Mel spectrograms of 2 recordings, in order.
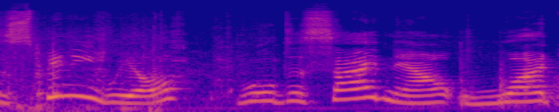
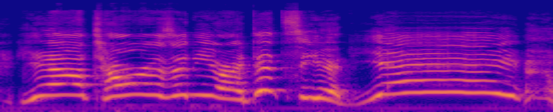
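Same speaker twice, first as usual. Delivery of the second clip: high, loud, delighted shout-out; excited cheer; 8 semitones higher, 8 dB louder than usual. Real, not acted. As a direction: cheer on spotting the winner. Spotting winner in chat.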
